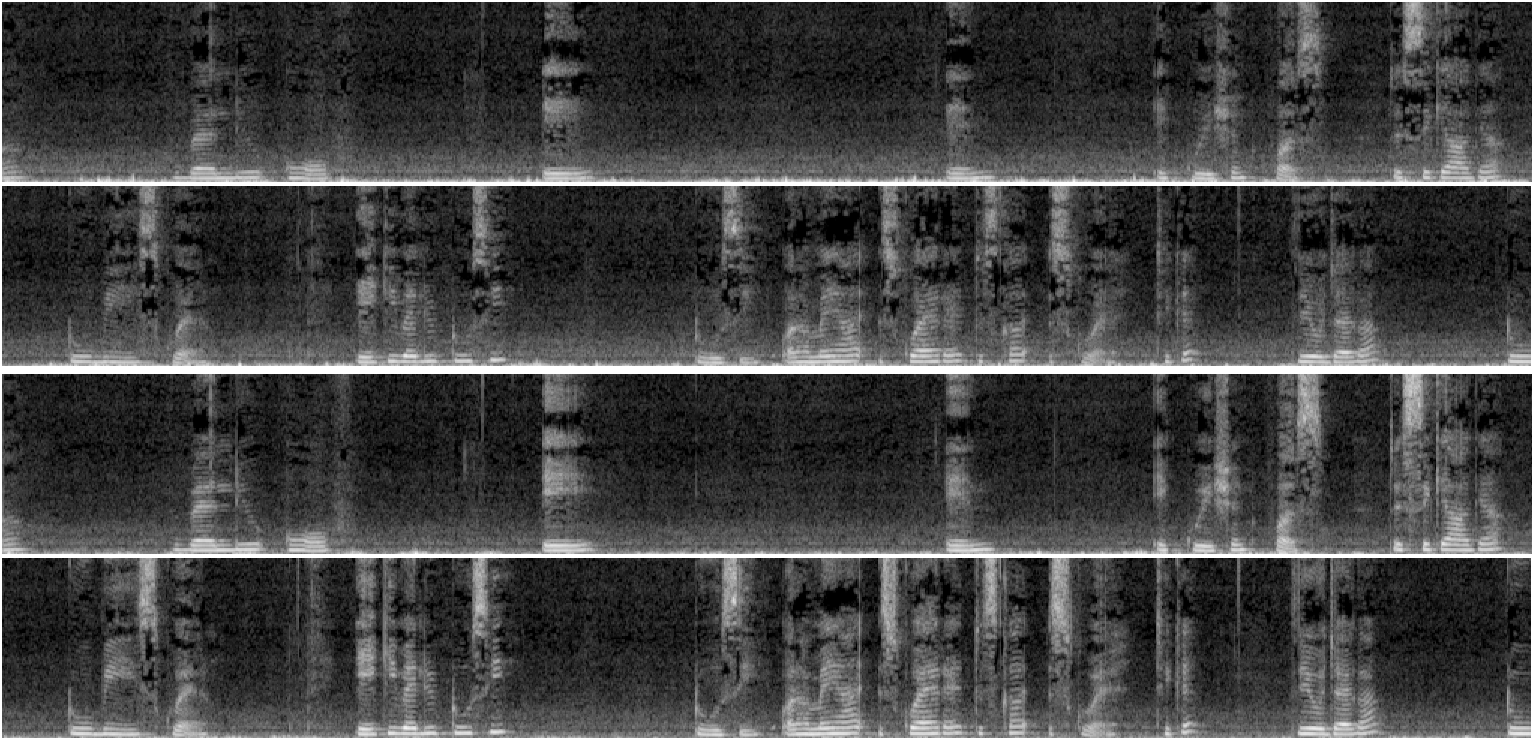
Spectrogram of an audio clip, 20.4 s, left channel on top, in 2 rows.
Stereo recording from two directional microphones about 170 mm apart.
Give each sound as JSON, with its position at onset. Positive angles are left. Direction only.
{"t": 1.2, "sound": "a woman's voice", "side_deg": -40}
{"t": 3.6, "sound": "a woman's voice", "side_deg": -40}
{"t": 7.7, "sound": "a woman's voice", "side_deg": -40}
{"t": 12.5, "sound": "a woman's voice", "side_deg": -40}
{"t": 14.8, "sound": "a woman's voice", "side_deg": -40}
